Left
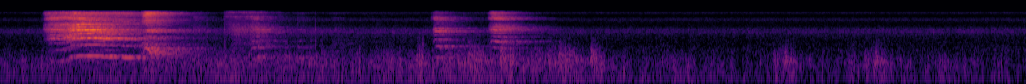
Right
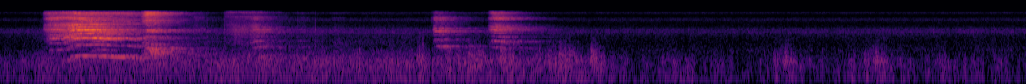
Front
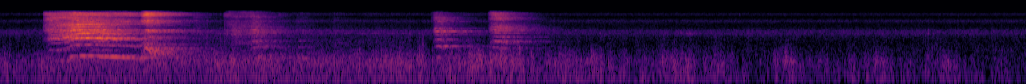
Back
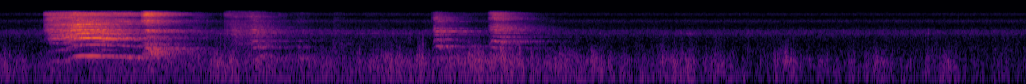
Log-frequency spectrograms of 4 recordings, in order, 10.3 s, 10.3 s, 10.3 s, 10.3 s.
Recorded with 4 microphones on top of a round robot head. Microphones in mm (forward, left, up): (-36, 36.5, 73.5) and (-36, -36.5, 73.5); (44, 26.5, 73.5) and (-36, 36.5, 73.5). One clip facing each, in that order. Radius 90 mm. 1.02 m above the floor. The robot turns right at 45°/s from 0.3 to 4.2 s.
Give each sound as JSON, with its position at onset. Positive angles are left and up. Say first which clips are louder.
{"t": 0.4, "sound": "a baby crying", "louder": "even, back 1 dB", "azimuth_deg": -5, "distance_m": 1.0}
